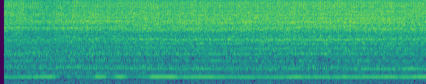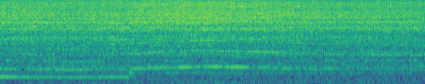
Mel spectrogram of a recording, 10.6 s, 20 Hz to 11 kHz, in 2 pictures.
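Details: 2006 Scion tC at idle: a thin, steady whistle over a smooth idle jumps higher for a moment before settling; a weird whizzing noise of unknown source.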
